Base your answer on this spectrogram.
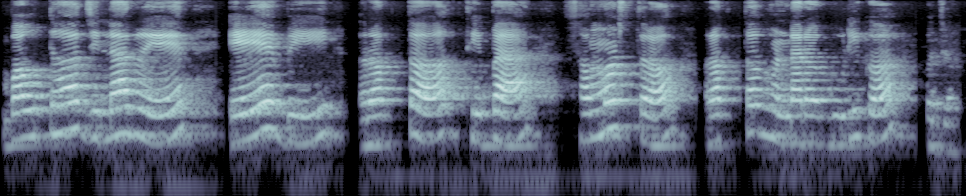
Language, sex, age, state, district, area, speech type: Odia, female, 60+, Odisha, Khordha, rural, read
